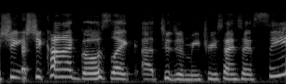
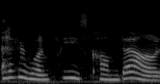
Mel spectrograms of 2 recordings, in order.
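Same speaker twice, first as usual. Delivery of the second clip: charming soothing voice, quieter; 7 dB quieter than usual. Voicing Lilith going out to settle a crowd: charming Lilith. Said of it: "she'll try to charm the crowd".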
